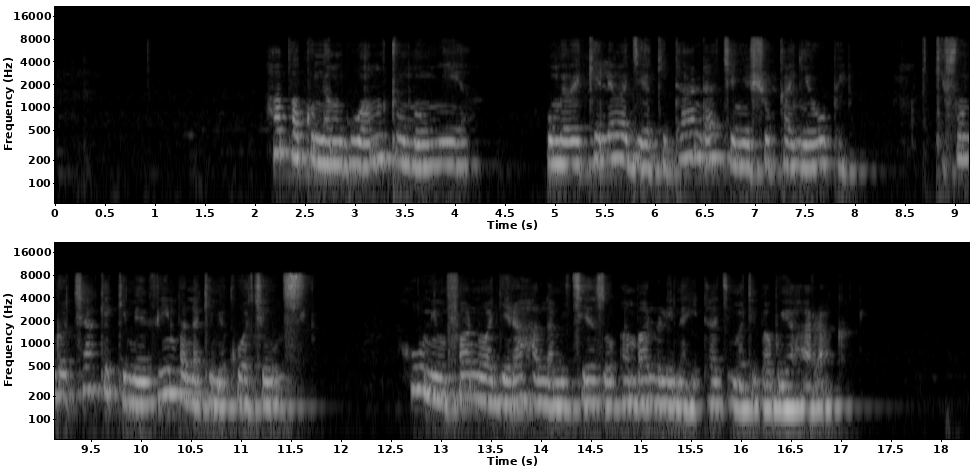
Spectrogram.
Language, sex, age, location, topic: Swahili, female, 36-49, Nairobi, health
